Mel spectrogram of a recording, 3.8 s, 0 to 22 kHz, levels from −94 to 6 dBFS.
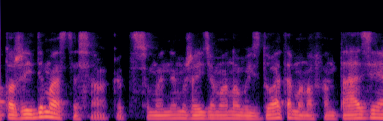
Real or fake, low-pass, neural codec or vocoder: real; 7.2 kHz; none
